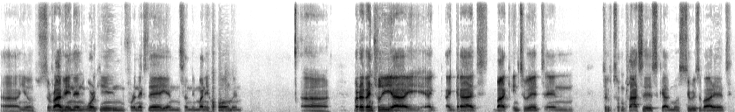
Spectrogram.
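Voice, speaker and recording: A man's voice: deep voice, unhurried, bright, forceful tone. A man in his thirties from Argentina, a guest artist talking casually in an interview, with many fillers and restarts.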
